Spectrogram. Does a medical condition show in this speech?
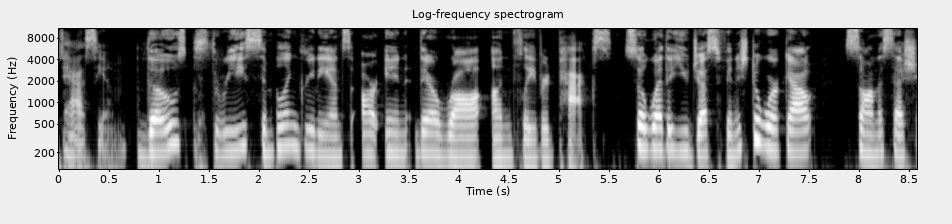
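No.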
